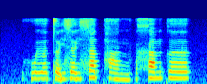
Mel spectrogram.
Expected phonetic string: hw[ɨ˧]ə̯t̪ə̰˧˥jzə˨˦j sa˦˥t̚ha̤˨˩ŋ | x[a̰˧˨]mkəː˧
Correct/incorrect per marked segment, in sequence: incorrect: ɨ˨˦, incorrect: a˧

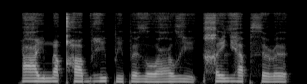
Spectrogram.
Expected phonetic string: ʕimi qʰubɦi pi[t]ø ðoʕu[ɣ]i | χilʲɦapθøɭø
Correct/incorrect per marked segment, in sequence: incorrect: p, correct

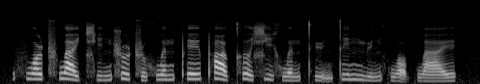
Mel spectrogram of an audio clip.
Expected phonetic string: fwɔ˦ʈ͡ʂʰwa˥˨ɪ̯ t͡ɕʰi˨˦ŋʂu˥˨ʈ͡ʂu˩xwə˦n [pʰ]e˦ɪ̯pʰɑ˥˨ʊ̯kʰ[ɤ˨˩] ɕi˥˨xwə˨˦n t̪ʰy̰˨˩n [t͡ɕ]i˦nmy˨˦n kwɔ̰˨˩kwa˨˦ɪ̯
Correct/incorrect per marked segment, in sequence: correct, incorrect: ɤ˥˨, incorrect: t̪

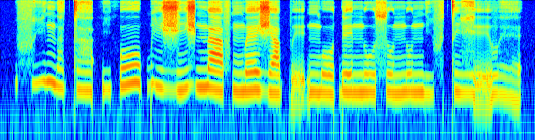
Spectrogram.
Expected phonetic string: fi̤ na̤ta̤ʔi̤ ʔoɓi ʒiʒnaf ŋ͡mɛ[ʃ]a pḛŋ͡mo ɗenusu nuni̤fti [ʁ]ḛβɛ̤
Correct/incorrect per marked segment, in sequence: incorrect: ʒ, incorrect: ɣ

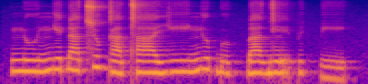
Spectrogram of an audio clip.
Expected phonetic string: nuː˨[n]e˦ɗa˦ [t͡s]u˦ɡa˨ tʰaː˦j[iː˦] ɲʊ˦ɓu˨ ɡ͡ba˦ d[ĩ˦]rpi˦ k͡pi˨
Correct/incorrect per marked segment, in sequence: incorrect: ɲ, correct, correct, correct

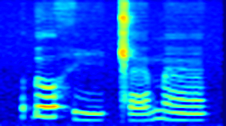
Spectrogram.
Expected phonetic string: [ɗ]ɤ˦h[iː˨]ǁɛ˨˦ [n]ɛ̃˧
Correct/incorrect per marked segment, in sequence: correct, correct, incorrect: m

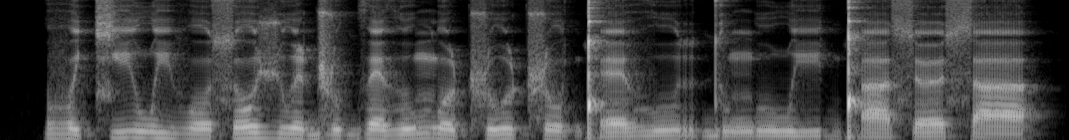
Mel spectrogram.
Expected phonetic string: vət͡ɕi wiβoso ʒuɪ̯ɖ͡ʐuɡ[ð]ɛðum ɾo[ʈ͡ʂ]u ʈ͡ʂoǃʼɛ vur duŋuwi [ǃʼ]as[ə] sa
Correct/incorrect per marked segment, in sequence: correct, correct, correct, incorrect: œ

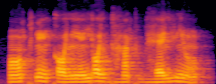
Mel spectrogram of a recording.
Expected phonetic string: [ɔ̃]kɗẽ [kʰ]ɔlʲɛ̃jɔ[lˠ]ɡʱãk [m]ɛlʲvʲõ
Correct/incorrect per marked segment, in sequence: correct, incorrect: k, incorrect: lʲ, incorrect: bʱ

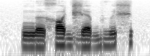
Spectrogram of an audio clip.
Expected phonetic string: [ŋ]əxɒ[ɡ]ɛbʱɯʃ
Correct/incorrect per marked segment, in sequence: correct, incorrect: d͡ʒ

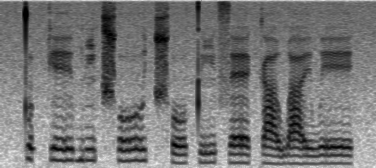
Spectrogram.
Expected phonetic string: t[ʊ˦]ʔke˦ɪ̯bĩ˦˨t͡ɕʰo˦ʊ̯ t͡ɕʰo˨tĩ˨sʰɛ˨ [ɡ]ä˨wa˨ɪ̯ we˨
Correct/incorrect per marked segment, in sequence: correct, incorrect: k

